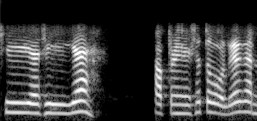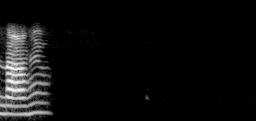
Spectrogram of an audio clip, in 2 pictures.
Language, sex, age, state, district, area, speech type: Dogri, female, 30-45, Jammu and Kashmir, Reasi, rural, conversation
